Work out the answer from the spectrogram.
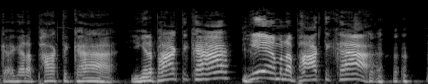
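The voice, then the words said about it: Put-on Boston accent. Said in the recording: “a Boston accent ... Oh, God, that's such a bad accent.”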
